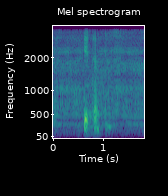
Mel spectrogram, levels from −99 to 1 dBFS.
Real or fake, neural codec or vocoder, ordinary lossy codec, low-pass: fake; autoencoder, 22.05 kHz, a latent of 192 numbers a frame, VITS, trained on one speaker; none; 3.6 kHz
